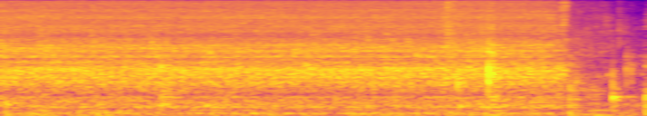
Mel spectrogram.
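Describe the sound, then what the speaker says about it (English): Tap water runs steadily into a sink as hands are rinsed beneath it, a close, even rush that stops abruptly near the end, leaving a few small drips and clatters. "So rinse off your hands after that."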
